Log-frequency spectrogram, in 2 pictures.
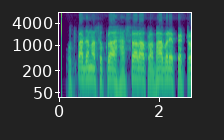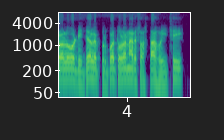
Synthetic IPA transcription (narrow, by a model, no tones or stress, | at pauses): ut̪pad̪ɔnɔsukɭɔɦasɾɔɾɔpɾɔbʱabɔɾepeʈɾɔloɖid͡ʒɔlpuɾbɔt̪uɭɔnaɾesɔ̃st̪ʰaɦojt͡ʃʰi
